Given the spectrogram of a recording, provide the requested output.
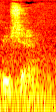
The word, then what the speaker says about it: Bechand: And the proper pronunciation of his last name is it Bechand? Well, that's a good question. I followed the chief's lead. I think, the major's lead. I think they pronounce it Bechand, right?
